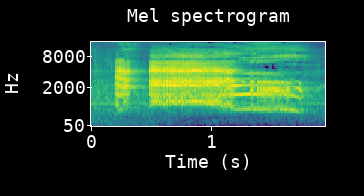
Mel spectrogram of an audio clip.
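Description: A black mottled Ancona bantam rooster crows close by and loud: a short opening note, a brief gap, then one long drawn-out crow that tapers off near the end.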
